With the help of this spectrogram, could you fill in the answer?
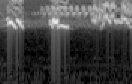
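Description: An American robin sings: two bright, slurred whistled phrases followed by a rapid run of higher chirping notes, clear and alone against a quiet background.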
